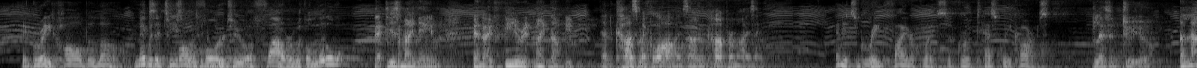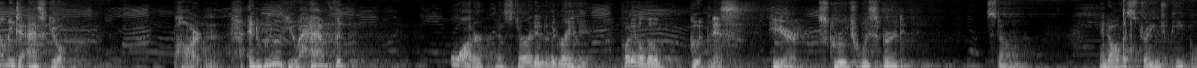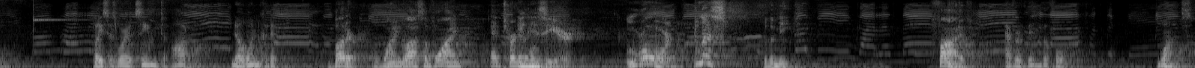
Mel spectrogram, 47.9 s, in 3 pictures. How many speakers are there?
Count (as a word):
four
